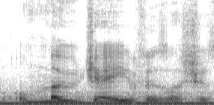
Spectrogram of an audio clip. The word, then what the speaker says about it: Mojave: So, we're not going into Mave or Mojave as I should say as it's that's how it's spelled.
